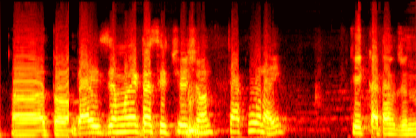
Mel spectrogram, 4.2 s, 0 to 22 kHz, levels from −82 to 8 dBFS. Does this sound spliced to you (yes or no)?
yes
